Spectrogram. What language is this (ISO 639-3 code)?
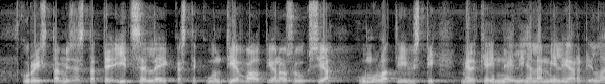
fin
